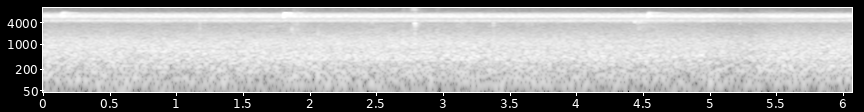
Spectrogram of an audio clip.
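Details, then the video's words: Cicadas droning in summertime, filmed when they were at their quietest. A steady, sharp, high buzz runs throughout. Two or three brief ticking clicks break through near the start and middle. "Cicada sounds"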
